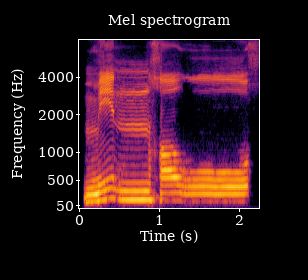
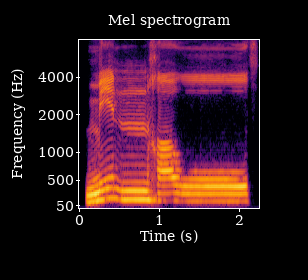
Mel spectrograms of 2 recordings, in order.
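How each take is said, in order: Both takes have the same delivery.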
